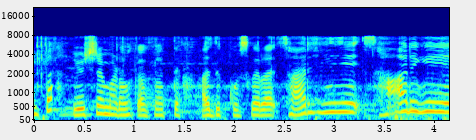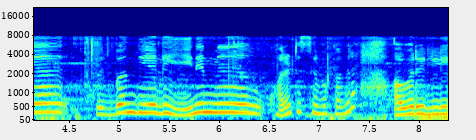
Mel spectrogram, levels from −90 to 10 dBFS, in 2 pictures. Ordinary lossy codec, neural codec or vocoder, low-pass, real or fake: none; none; none; real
